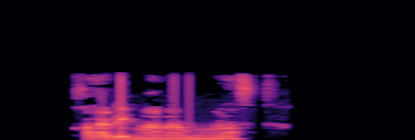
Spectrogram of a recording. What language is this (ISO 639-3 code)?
qus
